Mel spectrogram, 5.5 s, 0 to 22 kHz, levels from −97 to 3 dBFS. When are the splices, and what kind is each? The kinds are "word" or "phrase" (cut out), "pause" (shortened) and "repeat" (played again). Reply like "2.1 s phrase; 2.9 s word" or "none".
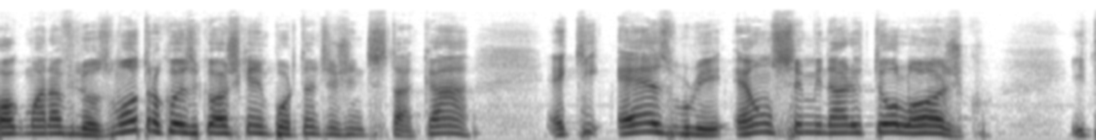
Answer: none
